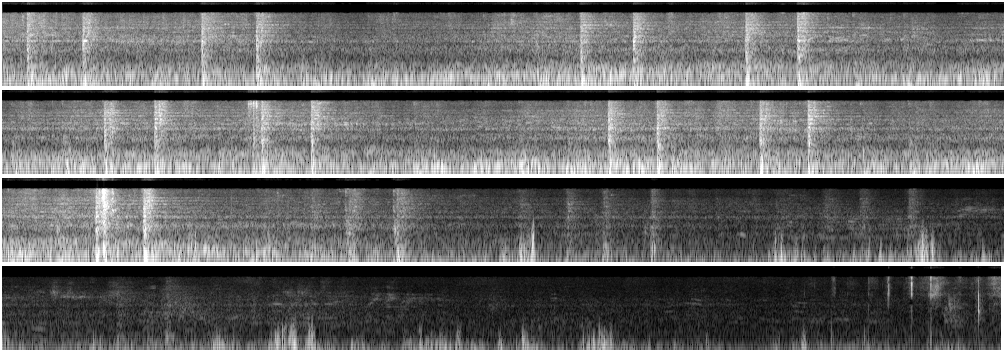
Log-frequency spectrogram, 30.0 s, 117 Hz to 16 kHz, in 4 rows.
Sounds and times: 0.0s Train wheels sound 22.1s
0.0s wind sound 30.0s

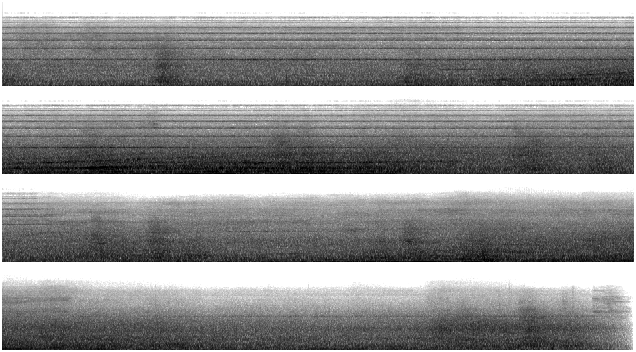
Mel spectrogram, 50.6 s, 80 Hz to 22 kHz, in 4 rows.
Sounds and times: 0.0s diesel locomotive 50.5s

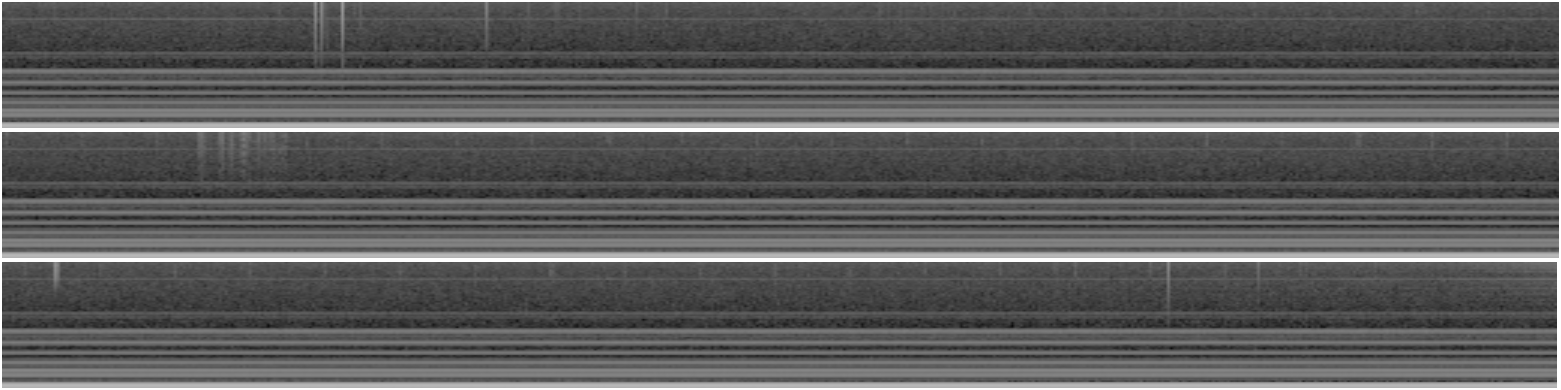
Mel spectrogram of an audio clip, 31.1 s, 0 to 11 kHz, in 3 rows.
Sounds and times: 0.0s Electromagnetic hum 31.1s

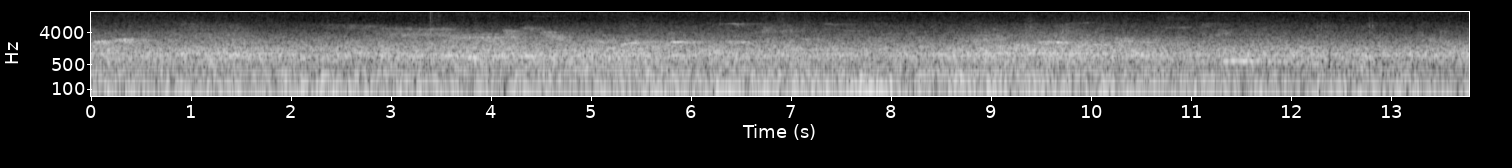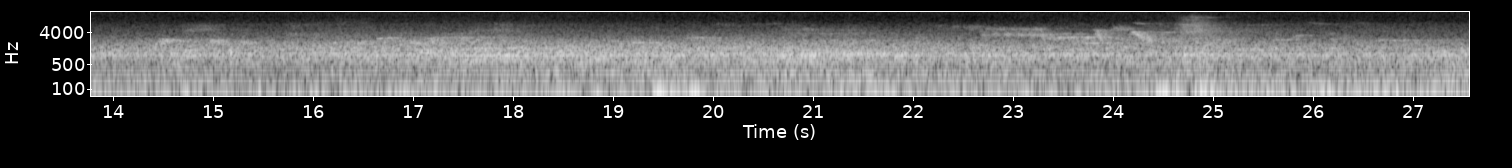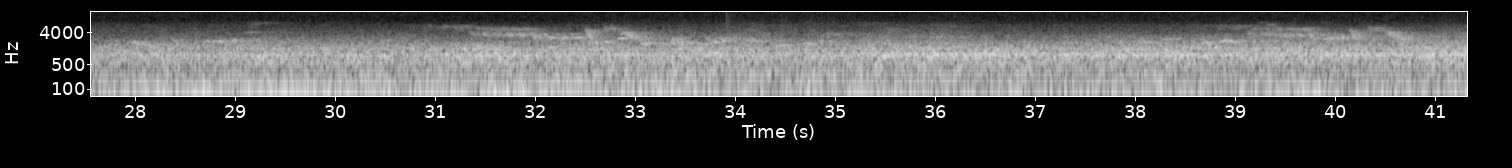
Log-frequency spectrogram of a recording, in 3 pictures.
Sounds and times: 24.4s trains 27.4s

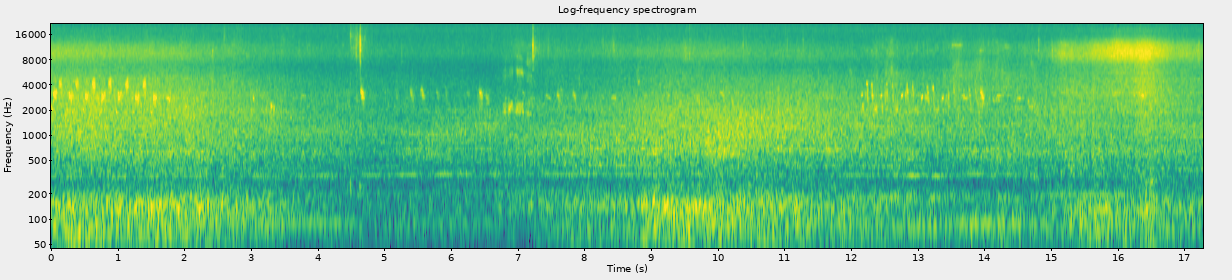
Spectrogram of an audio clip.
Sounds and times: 9.1s Waves 17.2s

